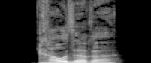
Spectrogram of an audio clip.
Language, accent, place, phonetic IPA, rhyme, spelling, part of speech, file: German, Germany, Berlin, [ˈkʁaʊ̯zəʁə], -aʊ̯zəʁə, krausere, adjective, De-krausere.ogg
- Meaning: inflection of kraus: 1. strong/mixed nominative/accusative feminine singular comparative degree 2. strong nominative/accusative plural comparative degree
